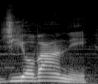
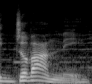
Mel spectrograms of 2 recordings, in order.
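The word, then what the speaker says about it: Giovanni: of the team rocket in English is Giovani while it's simply joavan the I there simply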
